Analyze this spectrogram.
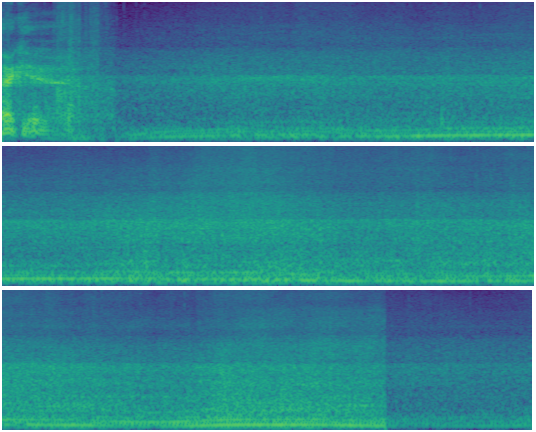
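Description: A car engine hums steadily as a vehicle drives past.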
